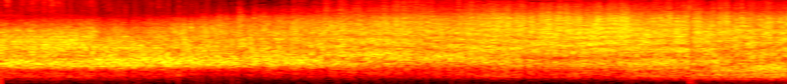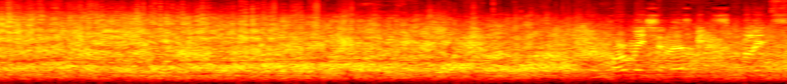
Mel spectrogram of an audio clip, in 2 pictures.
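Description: An aircraft roars loudly during takeoff at an air show, a sustained broad engine rumble that shifts in pitch as it climbs away, with a commentator talking over it.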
